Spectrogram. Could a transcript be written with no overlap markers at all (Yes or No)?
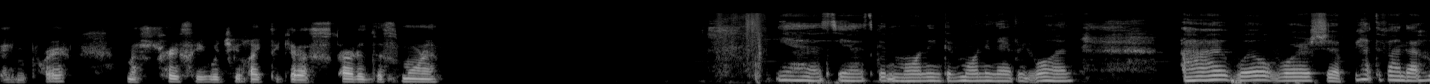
Yes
